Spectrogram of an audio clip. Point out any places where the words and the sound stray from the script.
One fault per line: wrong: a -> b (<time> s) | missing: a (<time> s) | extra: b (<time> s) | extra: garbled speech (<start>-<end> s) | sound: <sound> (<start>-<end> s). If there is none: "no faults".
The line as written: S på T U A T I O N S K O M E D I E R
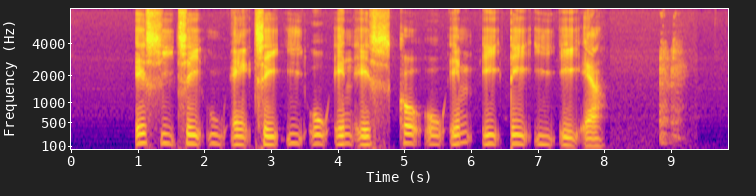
wrong: på -> I (1.4 s)
sound: throat clearing (8.8-9.3 s)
